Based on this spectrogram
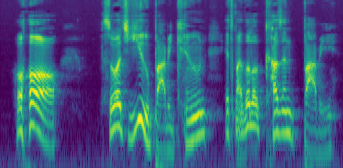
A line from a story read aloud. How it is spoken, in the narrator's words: exclaimed the deep, grumbly, rumbly voice of Buster Bear, followed by a chuckle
